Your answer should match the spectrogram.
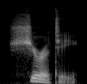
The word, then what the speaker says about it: surety: That pronunciation may have been influenced by the related words ensure and assure, which are based on the same root word and have that same sh sound in the second syllable.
